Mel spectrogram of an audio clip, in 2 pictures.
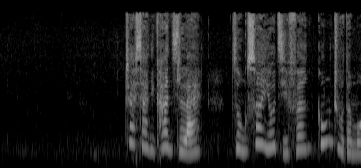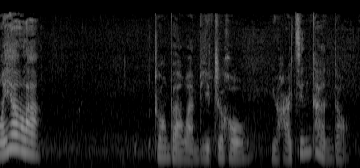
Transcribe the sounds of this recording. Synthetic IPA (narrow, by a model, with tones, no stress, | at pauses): ʈ͡ʂa˥˧ɕja˥˩ni˨˩kʰa˥˩nt͡ɕʰi˨˩la˧˥ɪ | t͡sʊ˨˩ŋswa˥˩njo˧˥ʊt͡ɕi˨˩fə˥nkʊ˥ŋʈ͡ʂu˨˩d̪ə˦mwɔ˧˥jɑ˥˩ŋlə˨ | ʈ͡ʂwɑ˥ŋpa˨˩nwa˧˥npi˥˩ʈ͡ʂɻ̩˥xo˥˩ʊ | ny˨˩xə˞˧˥t͡ɕi˥ŋt̪ʰa˥˩nt̪ɑ˥˩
